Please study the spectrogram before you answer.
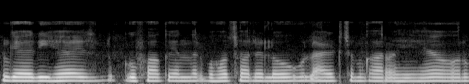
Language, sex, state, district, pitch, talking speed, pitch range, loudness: Hindi, male, Uttarakhand, Tehri Garhwal, 165 Hz, 190 wpm, 165-170 Hz, -14 LUFS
